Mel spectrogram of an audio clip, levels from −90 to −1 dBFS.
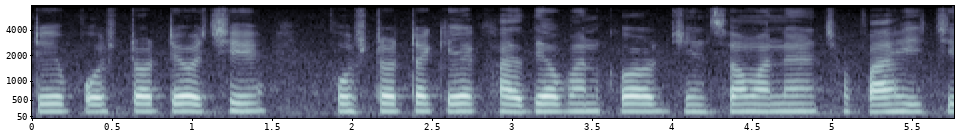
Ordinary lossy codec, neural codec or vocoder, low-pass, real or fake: none; none; 7.2 kHz; real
